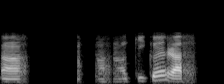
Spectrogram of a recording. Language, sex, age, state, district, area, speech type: Assamese, male, 45-60, Assam, Goalpara, rural, conversation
